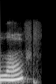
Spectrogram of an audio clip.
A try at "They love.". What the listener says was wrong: Perfeito.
